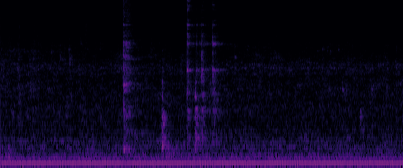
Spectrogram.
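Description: A steady low hum from running aquarium equipment, with water movement and a few light clicks about one to two seconds in.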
